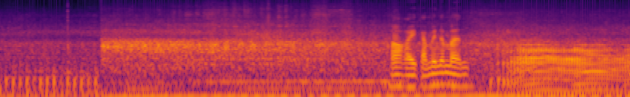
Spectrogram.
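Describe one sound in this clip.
A diesel dump truck rumbles past.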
